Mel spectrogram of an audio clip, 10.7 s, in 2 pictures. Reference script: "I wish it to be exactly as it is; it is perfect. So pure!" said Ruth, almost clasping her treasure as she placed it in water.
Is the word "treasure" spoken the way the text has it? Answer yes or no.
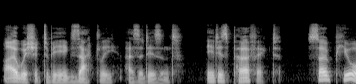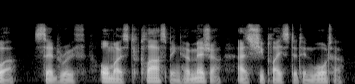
no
